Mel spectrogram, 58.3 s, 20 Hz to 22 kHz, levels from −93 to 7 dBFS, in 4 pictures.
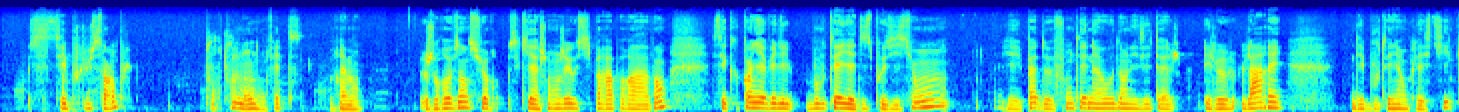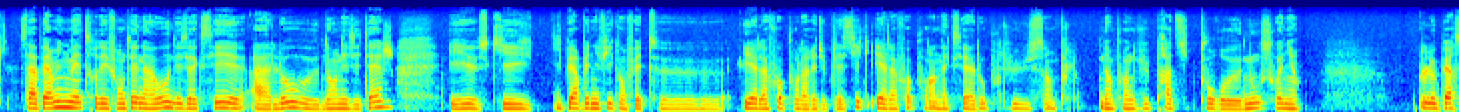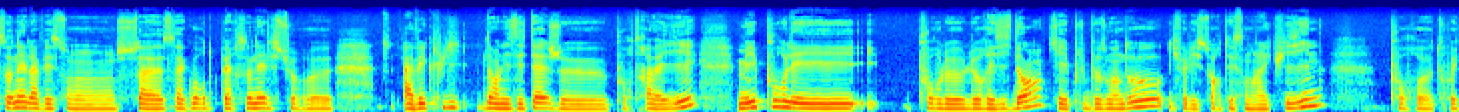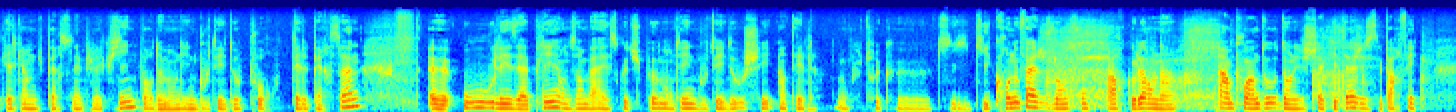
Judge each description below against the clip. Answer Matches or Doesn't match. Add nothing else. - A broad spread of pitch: Doesn't match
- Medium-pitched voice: Matches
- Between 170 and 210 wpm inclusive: Matches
